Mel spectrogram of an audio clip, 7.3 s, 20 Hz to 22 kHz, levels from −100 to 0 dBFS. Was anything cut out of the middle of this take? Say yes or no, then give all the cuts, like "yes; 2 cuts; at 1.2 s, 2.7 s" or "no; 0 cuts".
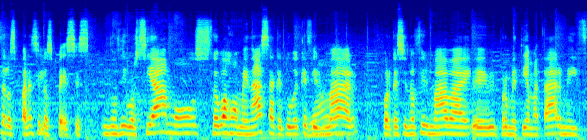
yes; 4 cuts; at 1.0 s, 2.6 s, 4.6 s, 5.8 s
